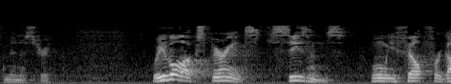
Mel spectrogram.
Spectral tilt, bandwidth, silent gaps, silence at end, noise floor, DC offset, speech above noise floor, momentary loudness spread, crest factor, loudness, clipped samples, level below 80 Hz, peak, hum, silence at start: -6 dB/octave; 6.4 kHz; none; 0 s; -50 dBFS; under 0.1%; 27 dB; 19 LU; 18 dB; -22 LUFS; under 0.1%; -52 dBFS; -6 dBFS; none; 0.05 s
